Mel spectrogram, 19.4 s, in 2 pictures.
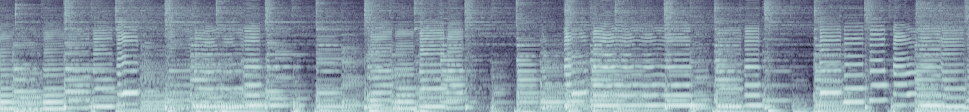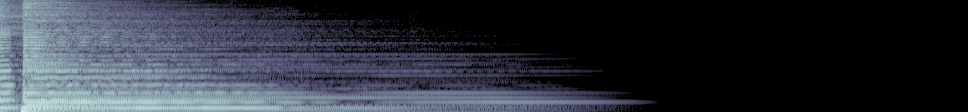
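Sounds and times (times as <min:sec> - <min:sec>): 
funky trumpet music: 0:00.0 - 0:14.0.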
